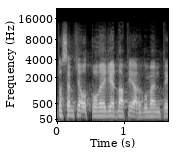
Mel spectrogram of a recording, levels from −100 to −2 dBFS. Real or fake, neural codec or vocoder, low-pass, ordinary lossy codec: fake; codec, 32 kHz, 1.9 kbps, SNAC; 14.4 kHz; AAC, 96 kbps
